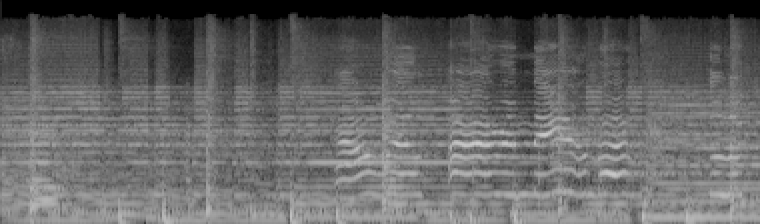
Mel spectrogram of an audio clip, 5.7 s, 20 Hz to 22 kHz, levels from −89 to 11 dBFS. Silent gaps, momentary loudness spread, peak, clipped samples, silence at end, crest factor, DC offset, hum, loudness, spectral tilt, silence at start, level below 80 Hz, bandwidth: none; 10 LU; -2 dBFS; under 0.1%; 0 s; 16 dB; under 0.1%; none; -16 LUFS; -3.5 dB/octave; 0 s; -32 dBFS; 17.5 kHz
